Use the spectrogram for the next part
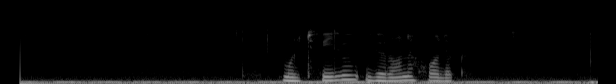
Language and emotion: Russian, neutral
